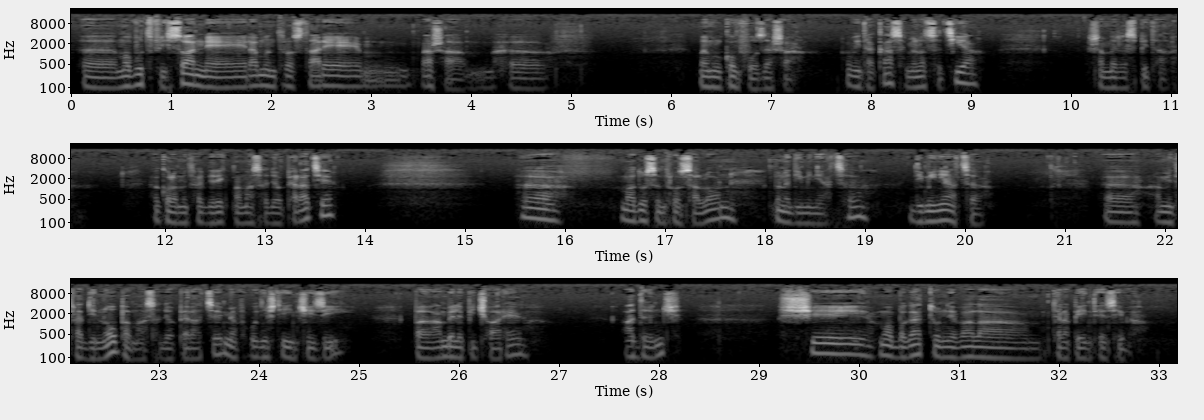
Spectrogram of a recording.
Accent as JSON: {"language": "Romanian", "town": "Orțișoara", "region": "Timiș County", "country": "Romania", "tie": "born or raised there", "also_born_or_lived": "Maramureș", "said": "am ajuns la școală la Orțișoara, deci m-am născut în Maramureș, în lângă Sighetul Mărmației, și am făcut aici liceul și profesionala."}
